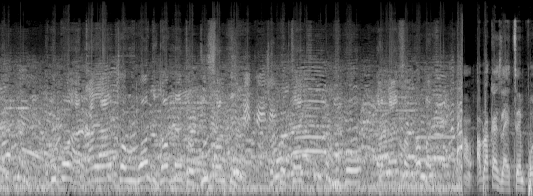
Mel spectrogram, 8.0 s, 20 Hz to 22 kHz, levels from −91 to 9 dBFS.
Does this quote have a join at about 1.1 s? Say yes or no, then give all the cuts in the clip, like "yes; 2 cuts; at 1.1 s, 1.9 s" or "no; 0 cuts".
no; 1 cut; at 6.9 s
